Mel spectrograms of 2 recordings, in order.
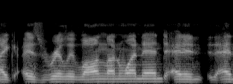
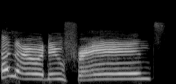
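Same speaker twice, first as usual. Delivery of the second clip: very high-pitched, loud, dim-witted orc voice; 12 semitones higher, 5 dB louder than usual. Showing how a half-orc fighter character talks: dumb half-orc character voice. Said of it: "he talks like this".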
